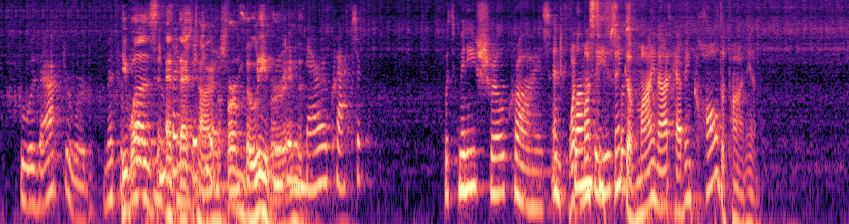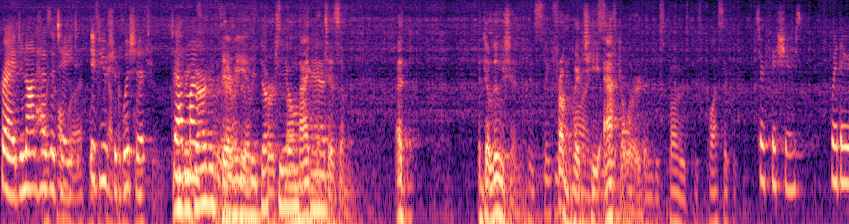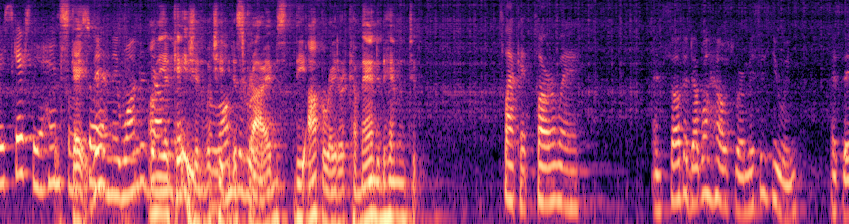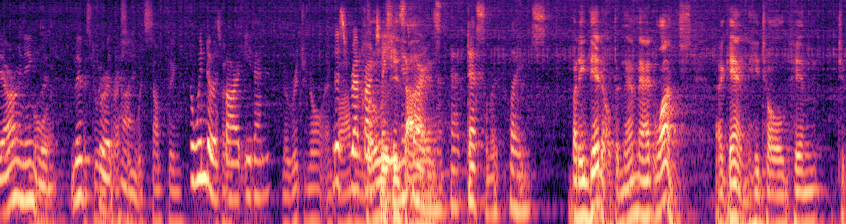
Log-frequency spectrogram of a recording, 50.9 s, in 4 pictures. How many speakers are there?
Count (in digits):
8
